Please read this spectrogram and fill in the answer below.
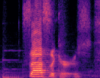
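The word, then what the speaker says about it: Sassacre: Sassacers like massacre.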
